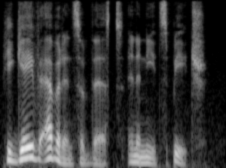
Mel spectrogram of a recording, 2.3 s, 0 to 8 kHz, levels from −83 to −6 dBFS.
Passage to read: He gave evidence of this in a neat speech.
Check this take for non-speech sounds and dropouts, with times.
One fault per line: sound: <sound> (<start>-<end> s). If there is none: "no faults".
sound: dropout (1.1-1.2 s)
